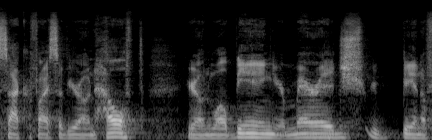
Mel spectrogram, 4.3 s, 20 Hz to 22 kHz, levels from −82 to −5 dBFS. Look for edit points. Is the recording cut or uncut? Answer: uncut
